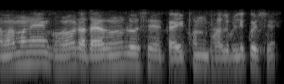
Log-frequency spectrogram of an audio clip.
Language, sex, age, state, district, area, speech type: Assamese, male, 45-60, Assam, Charaideo, rural, conversation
